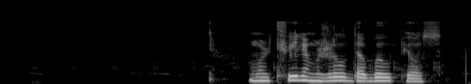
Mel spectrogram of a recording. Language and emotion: Russian, neutral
